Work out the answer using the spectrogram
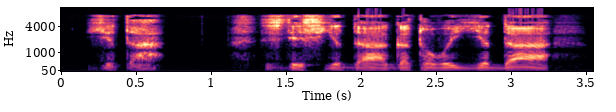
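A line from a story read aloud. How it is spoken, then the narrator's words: Creaky voice. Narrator (Russian): проскрипел голос Такера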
